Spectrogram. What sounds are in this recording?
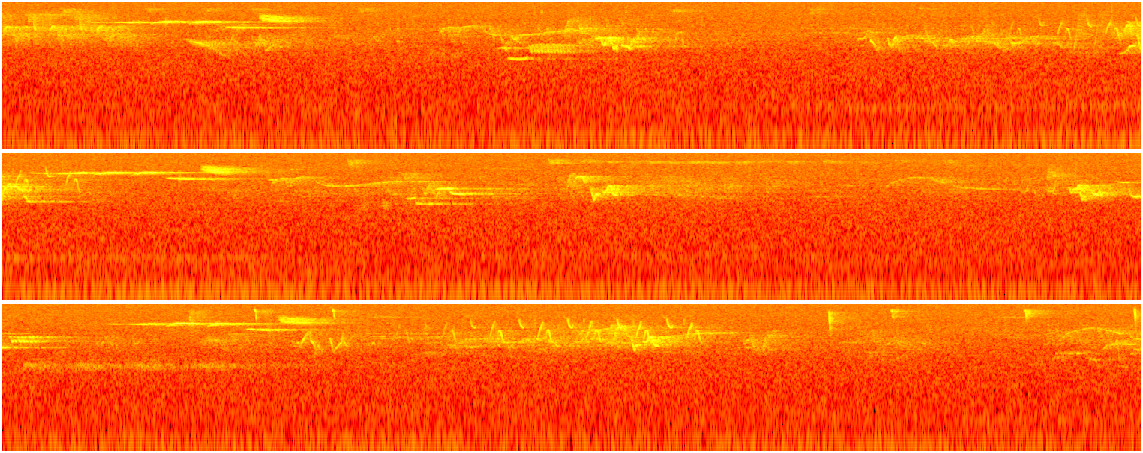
Ovenbird, Red-eyed Vireo, Black-throated Green Warbler, Eastern Wood-Pewee, Wood Thrush, American Crow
